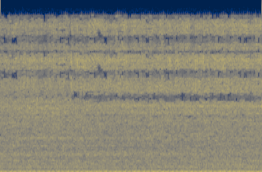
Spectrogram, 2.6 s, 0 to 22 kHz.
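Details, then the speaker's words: 1971 Buick Skylark Custom V8, fired with manual start wire after pumping gas, belts being replaced: even, fast low rumble with steady pulsing, no misses or knocks, smooth high idle; charging only about 12.48 V, alternator suspected weak. "Look at there. She's running smooth."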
